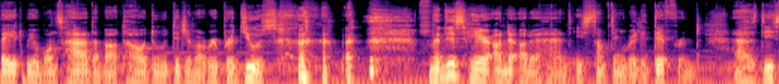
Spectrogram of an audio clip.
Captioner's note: laughs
